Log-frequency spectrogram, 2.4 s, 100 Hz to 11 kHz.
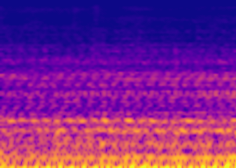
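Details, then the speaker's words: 1971 International Scout 345 V8 with Holley Sniper fuel injection, just started cold, heard at the exhaust: deep, steady, even burble at slightly raised fast idle; normal. "you guys can hear that. Once it gets up to temperature, it'll come down off of the fast idle."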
